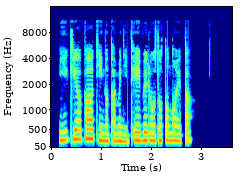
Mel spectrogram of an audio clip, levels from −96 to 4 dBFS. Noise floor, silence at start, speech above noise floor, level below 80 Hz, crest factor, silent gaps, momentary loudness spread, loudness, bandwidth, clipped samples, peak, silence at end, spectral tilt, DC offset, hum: -66 dBFS; 0.15 s; 43 dB; -66 dBFS; 18 dB; none; 8 LU; -24 LUFS; 11.5 kHz; under 0.1%; -6 dBFS; 0.8 s; -5.5 dB/octave; under 0.1%; none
